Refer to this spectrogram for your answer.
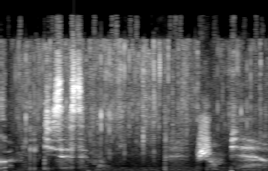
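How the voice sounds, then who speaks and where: A woman whispers in a soothing tone over noticeable background noise. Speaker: ASMR creator. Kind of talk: audiobook-style reading of a classic tale. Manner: whispered, soft-spoken, slow, soothing.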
